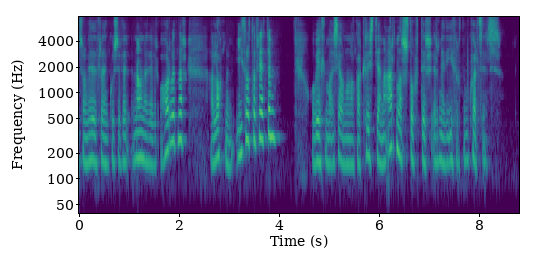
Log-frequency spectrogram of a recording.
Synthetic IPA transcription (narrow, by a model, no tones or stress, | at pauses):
sɔnvɛːðʏɾfɾɛːðiŋkʏsɛfɛɾnaːwnaɾhɛvɪɾ̥hɔɾvɪt̪naɾ̥aðlɔhknʏmiːθɾowht̪afɾjɛht̪ʏm | ɔɣvɪɛt̪lʏmaðsjaːwnuːnakʰvaːðkʰɾɪst̪jana̰ʔaɾt̪naɾ̥st̪owht̪ɪɾ̥ɛɾmɛðiiːθɾowht̪ʏmkʰvœɾlt̪sɪns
